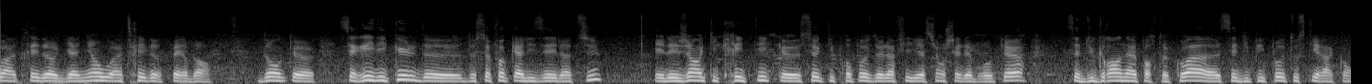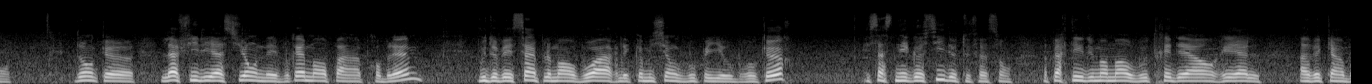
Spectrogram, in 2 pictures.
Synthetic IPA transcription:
ɛ̃t̪χed̪œʁɡaɲɑ̃uɛ̃t̪χed̪œʁpɛʁd̪ɑ̃ | d̪ɔ̃kø | sɛʁid̪ikʲyld̪əd̪əsəfɔkalizelad̪əsy | eleʒɑ̃kʲikχit̪ikøsøkʲipχɔpozd̪əlafiljasjɔ̃ʃelɛbʁokœːʁ | sɛd̪yɡʁɑ̃nɛ̃pɔʁt̪əkwaøsɛd̪ypipot̪usə̥kʲiʁakɔ̃t̪ | d̪ɔ̃kø | lafiljasjɔ̃nɛvʁɛmɑ̃paɛ̃pχɔblɛm | vud̪əvesɛ̃pləmɑ̃vwaːʁlekɔmisjɔ̃kəvupejeobʁokœːʁ | esasəneɡɔsid̪ət̪ut̪fasɔ̃ | apaʁt̪iʁd̪ymɔmɑ̃uvut̪χed̪eaɑ̃ʁeɛl | avɛkɛ̃b

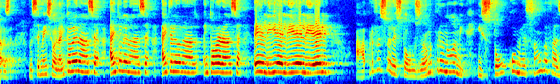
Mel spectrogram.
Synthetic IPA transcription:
zɐ | vosemẽsiõnɐĩt̪oleɾɐ̃siɐɐĩnt̪oleɾɐ̃sjɐɐĩt̪oleɾɐ̃ĩt̪oleɾɐ̃siɐelɪelɪelɪelɪ | apɾofesoɾɐɪst̪owuzɐ̃nd̪ʊpɾonõmɪɪɪst̪owkomesɐ̃nd̪ʊɐfaz

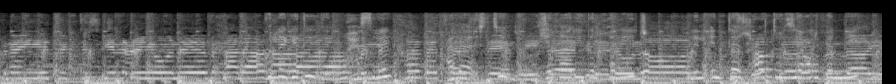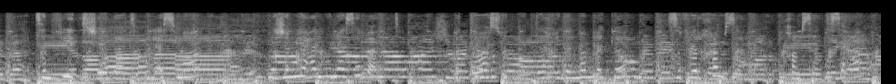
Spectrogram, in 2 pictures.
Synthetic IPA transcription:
t̪ː | kʊlːɡad̪iːd̪almʊħsliʕalaʔɪsiːfaɣaːɾiːd̪ɪlxaliːd͡ʒ | lɪlʔɪnt̪aːʒwʊɾt̪aziːʕalb̪ɪnːi | t̪anfiːðʃaːdaːt̪bɪlʔasmaːʔ | ʒamiːʕalmʊnaːsabaːt̪ | ʔɪt̪ːawɑːsˤʊqɪd̪aːxɪlalmamlaka | sɪfɾxamsa | xamsabɪsaʕa

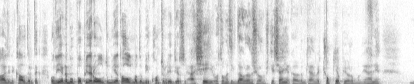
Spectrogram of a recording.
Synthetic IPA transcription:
aːlʲinikʰalˠd̪ɯɾd̪ɯk | onunje̞ɾinɛbupʰo̞pylʲæɾo̞lˠd̪uːmujad̪ao̞lˠmad̪ɯːmɯjɯkʰo̞nt̪ʰɾo̞lʲe̞d̪ijo̞suaʃejo̞t̪ʰo̞mat̪ʰicd̪avɾanɯʃo̞lˠmuʃɟe̞t͡ʃʰænjakʰalˠad̪ɯmcʰɛnvɛt͡ʃʰo̞kjapʰɯjo̞ɾumbunujaːnɪ

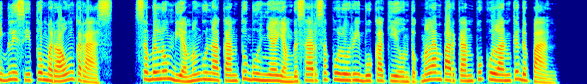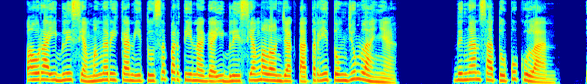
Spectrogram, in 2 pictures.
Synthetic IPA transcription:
iblɪsit̪uməɾauŋkəɾasː | əbəlʊmdiaməŋɡunakant̪ubuhɲajaŋbəsarsəpulʊhɾibukakiunt̪ʊk̚məlɛmparkanpukulankədəpan | lauɾaiblɪsjaŋməŋəɾikanit̪usəpərt̪inaɡaiblɪsjaŋməlɔɲd͡ʒak̚t̪at̪ərhit̪ʊŋd͡ʒumlahɲa | dəŋansat̪upukulan

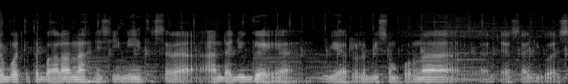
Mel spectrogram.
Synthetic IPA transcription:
abuat̪̚kət̪əbalanlahdisḭnit̪ərsəɾa̰a̰ndad͡ʒuɡaja̰ | biarlə̰bɪhsəmpṵrna | diasa̰d͡ʒṵa̰s

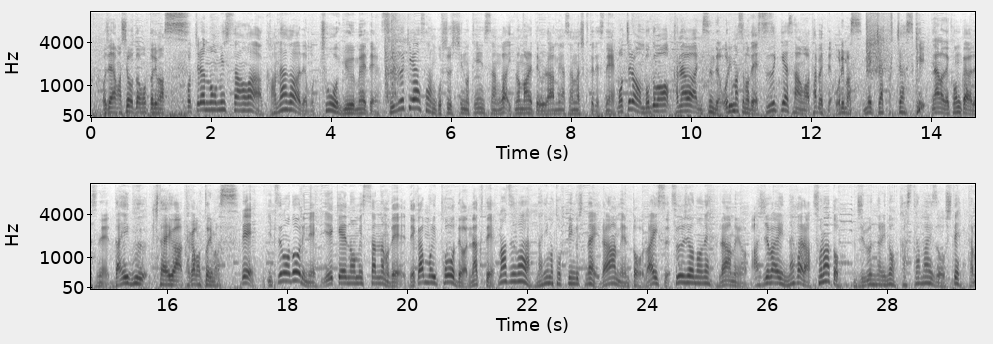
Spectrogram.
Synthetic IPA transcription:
o̞ʑaãaɕijo̞ːt̪oːmot̪ːoɾʲimasɨ̥ko̞t͡ɕiɾano̞ːmʲiɕe̥sãɰ̃βakʰa̰naɡaβad̪e̞mo̞̰t͡ɕo̞ːjɯːme̞ːt̪ẽ̞̰ɰ̃sɨzɨkʲiasãŋɡo̞ɕɨɕːĩnːo̞t̪ẽ̞ɰ̃ɕi̥sãŋɡait̪ono̞maɾet̪e̞ɾɯ̟ɾaːmẽjasãñɾaɕi̥kɯ̟̥t̪e̞d̪e̞sɨne̞̰mo̞t͡ɕiɾõ̞mbo̞k̬ɯ̟mo̞kanaɡaβaɲ̟isɨ̃nd̪e̞ʔo̞ɾʲimasɨno̞d̪e̞sɨzɨkʲiasãɰ̃βat̪abe̞t̪e̞ʔo̞ɾʲimasɨ̥me̞t͡ɕakɯ̟̥t͡ɕasɨ̥kʲinano̞d̪e̞kõ̞ŋkaiβad̪e̞sɨnḛd̪aibɯ̟kʲi̥t̪aiɡat̪akamat̪ːoːɾima̰sɨ̥d̪e̞ | it͡sɨmo̞d̪o̞ːɾʲine̞ieke̞ːnoːmʲise̥sãnːano̞d̪e̞̰d̪e̞kamo̞ɾʲit̪o̞ːd̪e̞βa̰nakɯ̟̥t̪e̞̰mazɨβanaɲ̟imo̞t̪o̞pʲːĩŋɡɯ̟ɕi̥t̪enaḭɾaːmẽ̞̰nt̪o̞̰ɾaisɨ̰t͡sɨːʑo̞ːno̞ne̞ɾaːmẽ̞ɰ̃o̰ʔa̰ʑiβainaɡaɾa̰so̞no̞at̪o̞ | d͡ʑibɯ̟̃nːaɾʲino̞kasɨ̥t̪amaizɨo̞ɕi̥t̪e̞t̪an

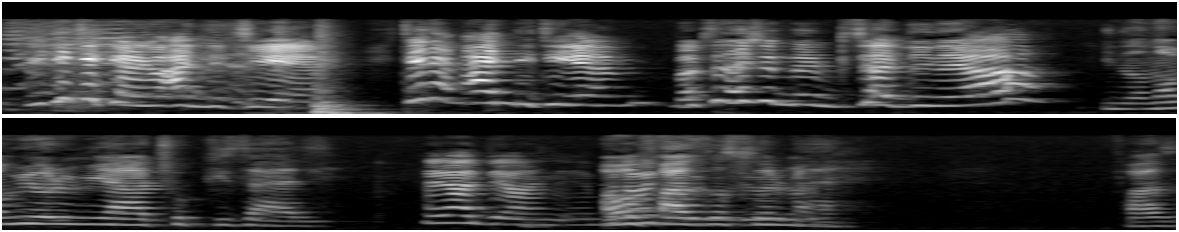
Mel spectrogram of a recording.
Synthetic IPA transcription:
bid̪it͡ʃʰekjoɾumanːed͡ʒijemd̪̥enimænːed͡ʒijembakt̪ʰad̪aʃɯnˠaɾɯmɟit͡ʃʰæɾd̪iːnɛjaː | inanamɯjo̞ɾumjaːt͡ʃʰok̚ɟyzælʲ | heɾalʲd̪ɛjaːnɪbamafazlˠasɯɾmɛ | fazlˠ

